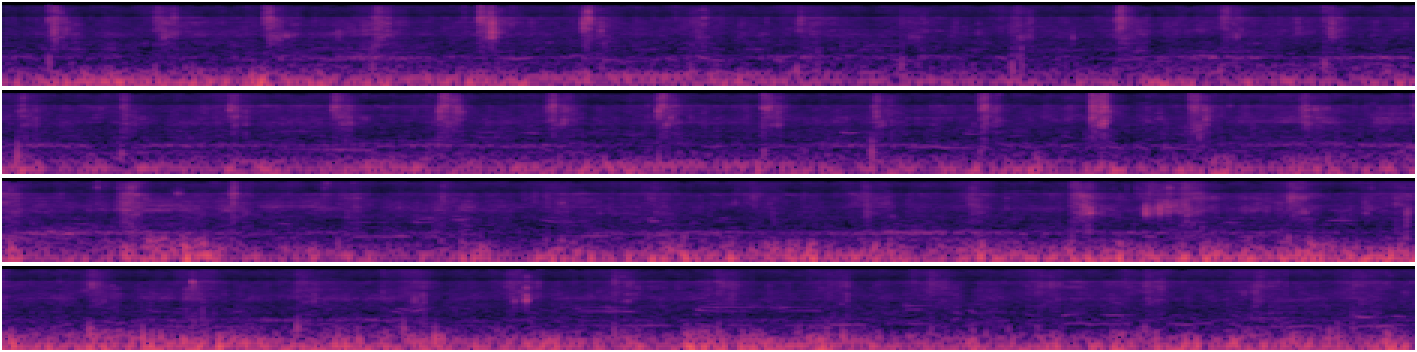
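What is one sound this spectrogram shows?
Footsteps squelch and crunch on a muddy forest track.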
